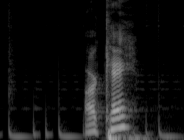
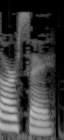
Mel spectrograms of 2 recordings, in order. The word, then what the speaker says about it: Arce: A-R-C-E. Anybody got a really good guess at how to say that? Arque? That's Arque? Louis Arque? We'll look it up. Because we like to learn. Give me a phonetical pronunciation. Luis Arce. Arce. Luis Arce.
